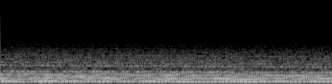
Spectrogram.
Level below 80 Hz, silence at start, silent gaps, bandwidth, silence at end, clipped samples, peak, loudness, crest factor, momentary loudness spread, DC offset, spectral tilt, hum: -50 dBFS; 0 s; none; 2.9 kHz; 0 s; under 0.1%; -12 dBFS; -25 LUFS; 12 dB; 2 LU; under 0.1%; -14.5 dB/octave; none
